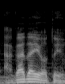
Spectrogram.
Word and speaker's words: AGADAYO: えー、このポッドキャスト、今おしゃべりしたのは、 AGADAYO と書いて、あがだよと読みます。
